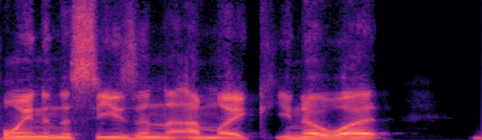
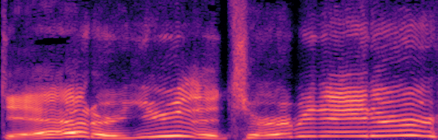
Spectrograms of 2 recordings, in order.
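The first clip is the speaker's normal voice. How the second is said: put-on dopey teen voice, higher pitch; 13 semitones higher, 4 dB louder than usual. Voicing a son asking his dad a question: Chris Griffin voice. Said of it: "That's Chris".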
